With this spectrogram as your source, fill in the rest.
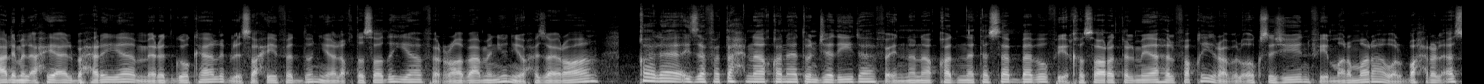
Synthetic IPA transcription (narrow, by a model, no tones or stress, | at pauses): ʕaːlamalʔaħjaːʔɪlbaħɾɪjːamɪɾd̪ɡoːkaːlɪblɪsˤɑħiːfad̪ːʊnjalʔɪqt̪ɨsˤɑːd̪ɪjːafḭrˤːɑːbɪʕmɪnjunjṵħɪzaːɾˤɑːn | qɑːlaʔɪðafat̪aħnaqɑnaːt̪d͡ʒad̪iːd̪afaʔɪnːanaqɑd̪nat̪asabːabfḭxɑsˤɑːɾˤɑlmɪjaːɦalfaqiːɾa̰bɪlʔʊksɪʒiːnfimɑɾˤmɑɾˤɑwɪ̰lbaħɾalʔas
